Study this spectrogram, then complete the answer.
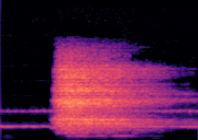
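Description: One long, loud exhale, close and alone, from a person breathing through a yoga hamstring stretch. The breath rises sharply and then fades slowly over about a second and a half, like a sigh.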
